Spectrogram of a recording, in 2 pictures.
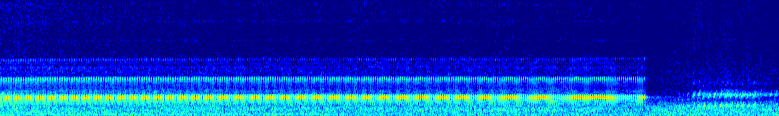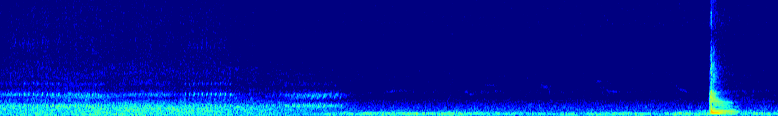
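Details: Frogs calling in Michigan: a long, steady, high trill holds for about six seconds, followed by shorter trills that overlap and fade, then quieter background and a single sharp sweep at the close.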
